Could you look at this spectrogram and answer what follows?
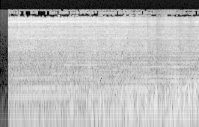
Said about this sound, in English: a long-range kamikaze drone flew past a bunch of Russian refinery workers who whipped their phones out and said in Russian, "Self, what is that? That boy, that needs a valve job. That sure looks like a drone.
